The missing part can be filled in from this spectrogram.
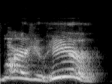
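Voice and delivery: very high-pitched, shrill, acted yelling. Voicing a tall man yelling at the players about his carnival: yelling in character. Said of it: "as he's kinda yelling at you".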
